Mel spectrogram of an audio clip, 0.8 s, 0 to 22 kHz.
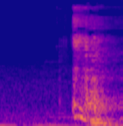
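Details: Infant on day 135 after a brief quiet moment gives a single sharp, noisy burst that ends quickly: a small baby sneeze.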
